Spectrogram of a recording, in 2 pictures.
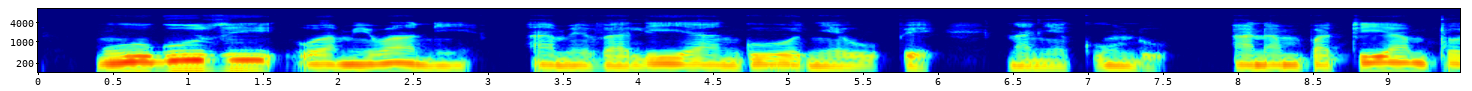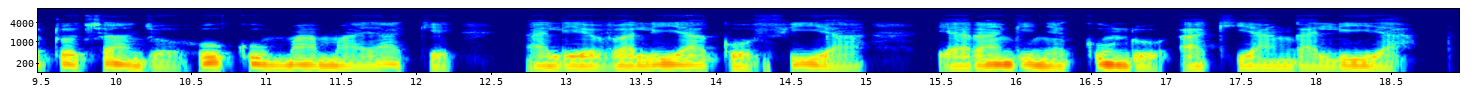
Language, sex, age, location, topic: Swahili, male, 36-49, Kisumu, health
